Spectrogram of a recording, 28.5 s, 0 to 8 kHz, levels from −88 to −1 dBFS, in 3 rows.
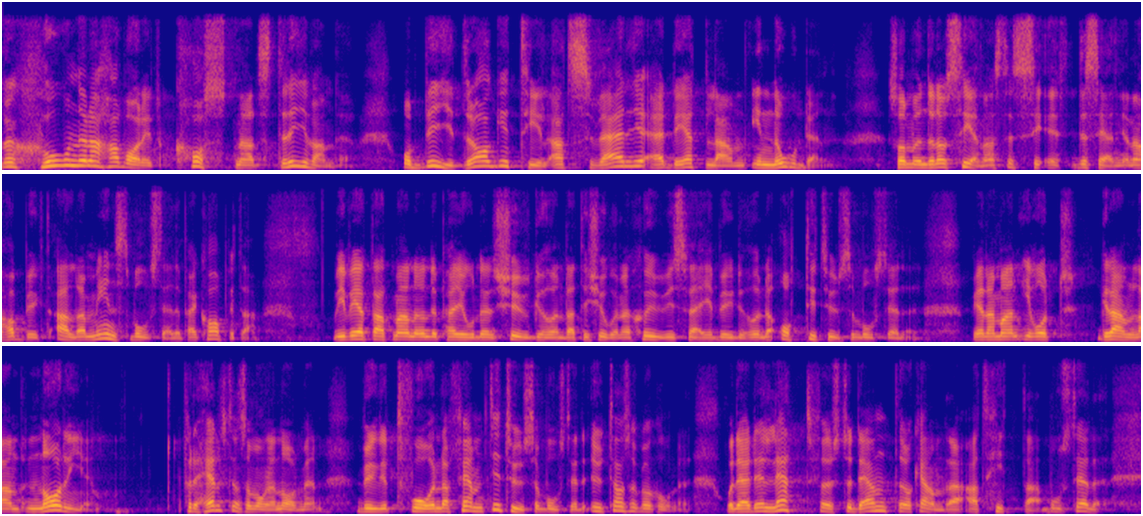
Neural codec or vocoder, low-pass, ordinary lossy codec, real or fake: codec, 16 kHz, 4 kbps, X-Codec, HuBERT features, trained on LibriSpeech; 7.2 kHz; none; fake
